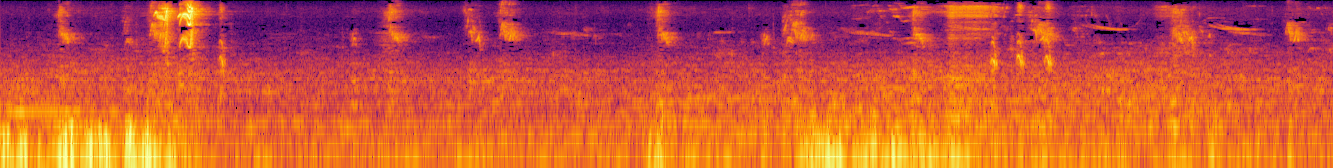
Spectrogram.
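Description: Birds chirping: short, high chirps scattered through, the loudest a quick cluster about a second in. Beneath them a low rumble swells near the start and again around six seconds in.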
